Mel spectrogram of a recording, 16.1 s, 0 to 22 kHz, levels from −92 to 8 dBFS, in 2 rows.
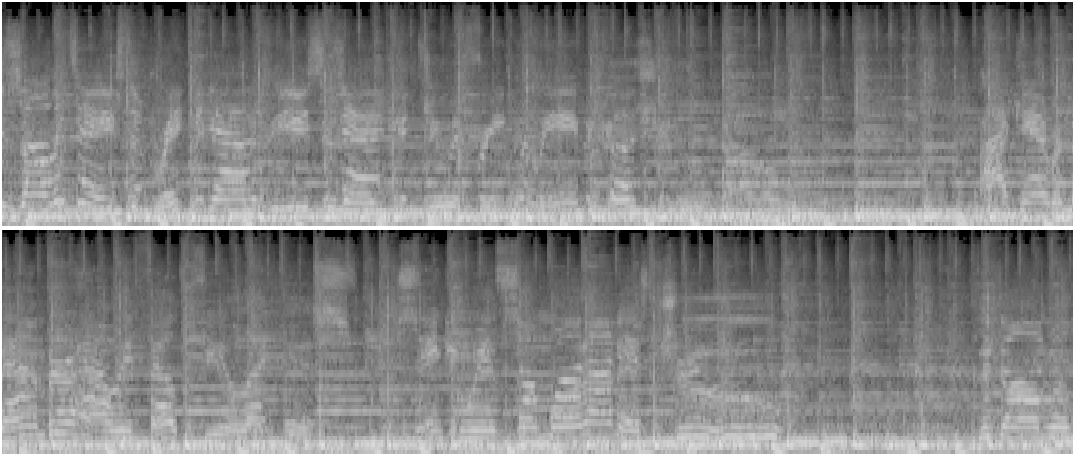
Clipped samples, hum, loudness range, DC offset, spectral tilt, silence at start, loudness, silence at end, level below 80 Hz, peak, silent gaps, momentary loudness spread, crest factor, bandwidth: under 0.1%; none; 1 LU; under 0.1%; -6 dB/octave; 0 s; -12 LUFS; 0 s; -22 dBFS; 0 dBFS; none; 2 LU; 10 dB; over 20 kHz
